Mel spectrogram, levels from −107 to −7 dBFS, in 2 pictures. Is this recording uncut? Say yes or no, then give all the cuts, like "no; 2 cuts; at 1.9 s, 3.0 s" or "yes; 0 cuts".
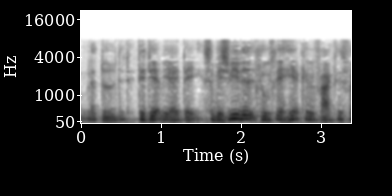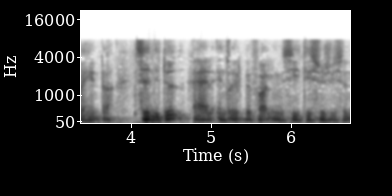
no; 3 cuts; at 2.2 s, 4.8 s, 5.2 s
